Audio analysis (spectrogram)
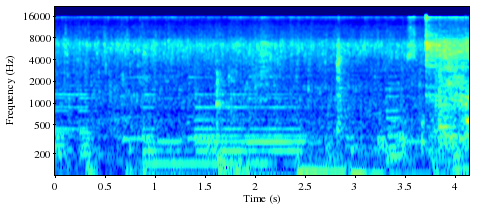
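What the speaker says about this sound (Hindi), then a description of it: "मसाला डालने के बाद अब हम इसको अच्छे से भून लेंगे और फ्लेम मैंने तेज़ ही रखी है।" Chicken karahi with yogurt masala sizzles hard over a high flame, a dense continuous frying hiss with stirring and a low steady hum beneath, close and fairly loud, no voices.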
